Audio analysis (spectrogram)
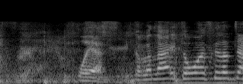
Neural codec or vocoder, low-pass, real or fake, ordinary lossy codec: codec, 16 kHz, 2 kbps, X-Codec, WavLM features, trained on Multilingual LibriSpeech; none; fake; none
